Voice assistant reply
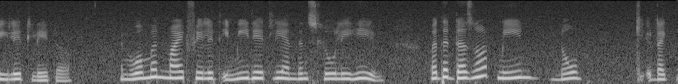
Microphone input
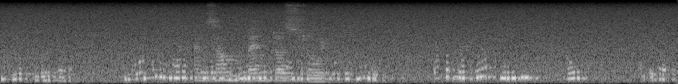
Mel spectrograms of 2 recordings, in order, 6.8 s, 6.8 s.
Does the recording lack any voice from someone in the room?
No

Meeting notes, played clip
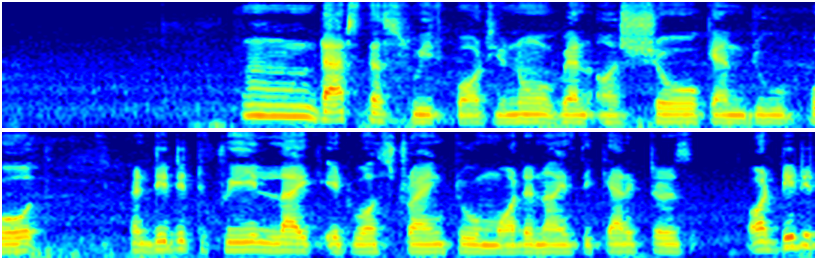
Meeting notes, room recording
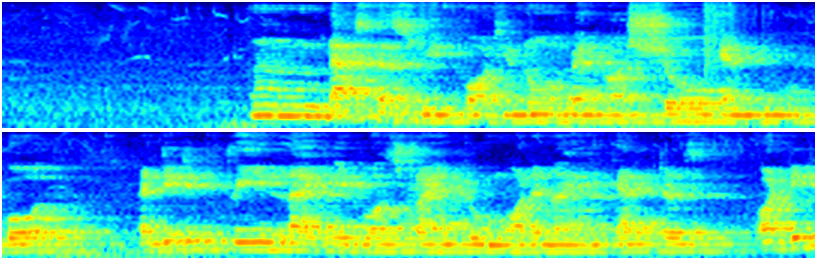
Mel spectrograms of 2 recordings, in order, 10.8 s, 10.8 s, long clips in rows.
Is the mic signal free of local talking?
Yes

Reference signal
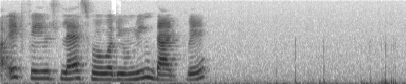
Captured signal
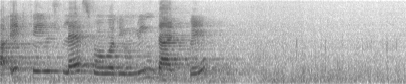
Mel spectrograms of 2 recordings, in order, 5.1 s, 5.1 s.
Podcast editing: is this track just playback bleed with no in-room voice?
Yes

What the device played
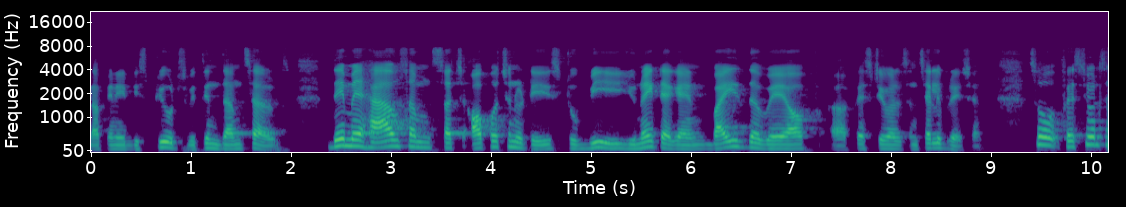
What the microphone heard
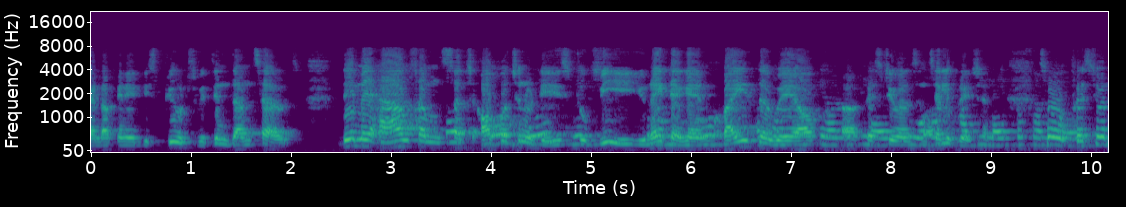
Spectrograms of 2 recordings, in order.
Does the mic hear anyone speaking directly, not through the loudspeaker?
Yes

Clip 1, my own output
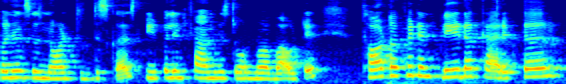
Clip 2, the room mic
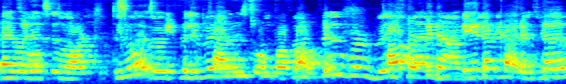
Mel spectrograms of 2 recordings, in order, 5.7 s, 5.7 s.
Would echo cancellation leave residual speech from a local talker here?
Yes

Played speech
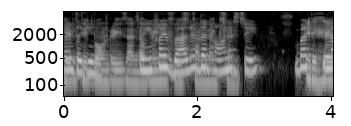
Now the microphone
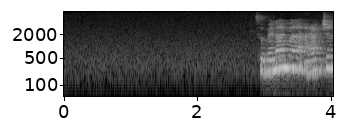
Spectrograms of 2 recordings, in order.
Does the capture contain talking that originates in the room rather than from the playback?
Yes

